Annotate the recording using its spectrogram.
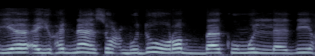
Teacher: Semua huruf nipis, semua huruf istifal.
